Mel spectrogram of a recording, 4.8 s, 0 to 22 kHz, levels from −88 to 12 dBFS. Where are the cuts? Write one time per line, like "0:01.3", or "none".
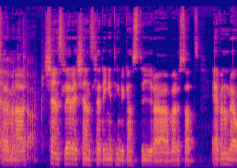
none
